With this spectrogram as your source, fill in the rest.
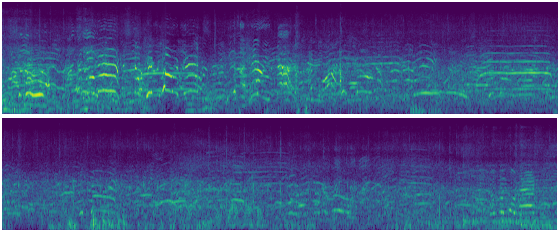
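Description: Swimmers splash and churn the water.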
